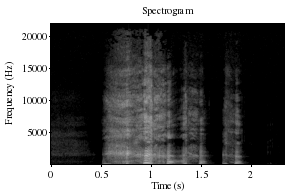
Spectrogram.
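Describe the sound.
A cough brings up phlegm: one rough, throaty burst followed by a few shorter hacks and throat-clearing sounds, moderately loud and heard alone.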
